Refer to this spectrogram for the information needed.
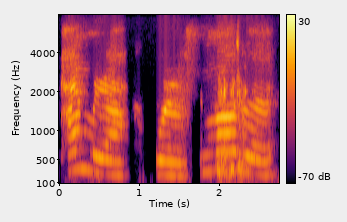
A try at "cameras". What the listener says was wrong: if there is an S at the end of the word, you have to say it. So it's cameras.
